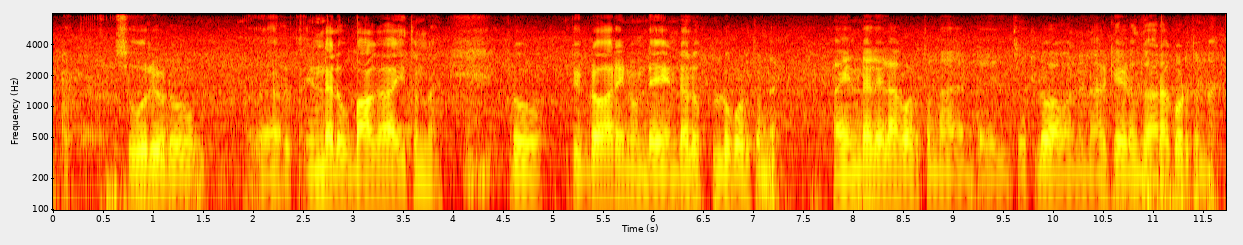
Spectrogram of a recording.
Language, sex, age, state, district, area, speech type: Telugu, male, 18-30, Telangana, Jangaon, urban, spontaneous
